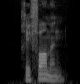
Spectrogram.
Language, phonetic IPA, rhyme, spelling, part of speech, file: German, [ʁeˈfɔʁmən], -ɔʁmən, Reformen, noun, De-Reformen.ogg
- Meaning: plural of Reform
